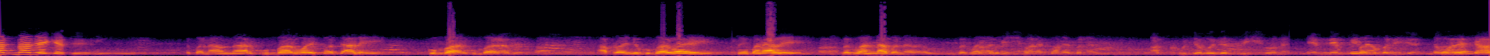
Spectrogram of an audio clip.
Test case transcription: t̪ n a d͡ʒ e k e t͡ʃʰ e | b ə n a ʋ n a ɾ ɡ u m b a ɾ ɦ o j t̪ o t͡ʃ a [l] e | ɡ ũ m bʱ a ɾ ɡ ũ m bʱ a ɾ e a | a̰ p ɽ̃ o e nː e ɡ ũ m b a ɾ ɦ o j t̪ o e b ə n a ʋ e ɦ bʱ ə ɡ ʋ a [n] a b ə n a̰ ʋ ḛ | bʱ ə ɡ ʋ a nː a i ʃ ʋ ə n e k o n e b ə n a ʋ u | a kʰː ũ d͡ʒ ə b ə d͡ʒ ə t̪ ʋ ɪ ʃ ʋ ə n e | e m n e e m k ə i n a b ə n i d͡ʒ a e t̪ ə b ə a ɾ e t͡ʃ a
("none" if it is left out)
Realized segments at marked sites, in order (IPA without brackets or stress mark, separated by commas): l, nː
